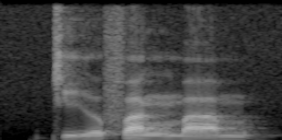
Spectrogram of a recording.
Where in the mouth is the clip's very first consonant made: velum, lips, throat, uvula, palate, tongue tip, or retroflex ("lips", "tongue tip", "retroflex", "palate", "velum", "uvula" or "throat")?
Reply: palate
